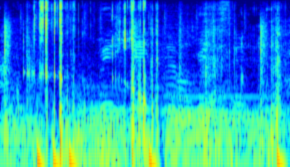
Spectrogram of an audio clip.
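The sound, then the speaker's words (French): Crisp crunching of wheat tortilla chips being bitten and chewed, with sharp bursts of crackle around the first two seconds followed by softer, steady chewing. “Nous partons sur un autre continent et retrouvons les tortillas de blé.”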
